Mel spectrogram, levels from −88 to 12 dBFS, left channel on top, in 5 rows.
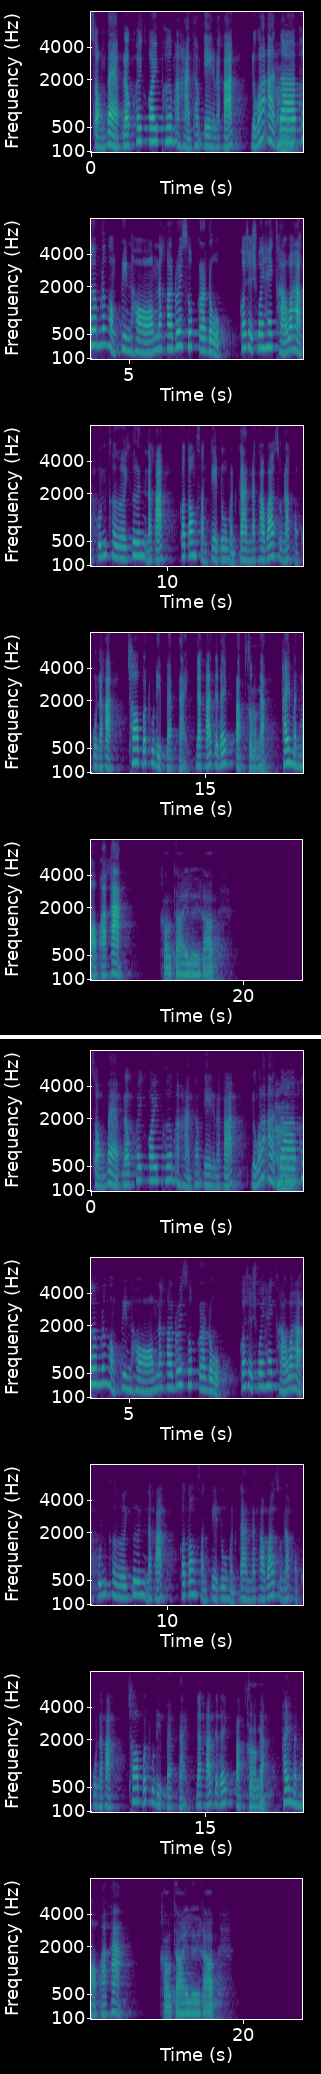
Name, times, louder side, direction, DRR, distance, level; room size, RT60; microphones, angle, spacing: voice 1, 0.0-2.8 3.2-6.8 7.2-9.9 10.3-12.5 12.8-13.1 13.5-16.2 16.5-17.6, left 5 dB, 80° left, 17 dB, 1.0 m, -33 dB
voice 2, 3.7-4.1 15.9-16.2 18.3-19.9, right 2 dB, 20° right, 4 dB, 1.1 m, -38 dB
27.5 x 16.5 x 9.8 m, 0.74 s
head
